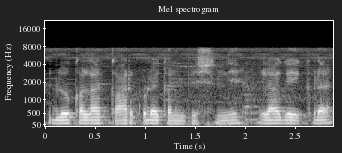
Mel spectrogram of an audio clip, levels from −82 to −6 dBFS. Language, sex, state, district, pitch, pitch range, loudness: Telugu, male, Andhra Pradesh, Sri Satya Sai, 115 Hz, 105-115 Hz, -16 LUFS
